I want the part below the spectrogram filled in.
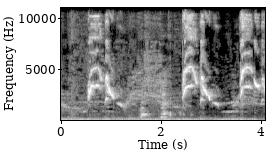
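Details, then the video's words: White-rumped shama from Medan, singing persistently with sharp 'tembakan' bursts: three loud high whistled phrases with sliding notes, separated by quiet pauses and a few soft lower notes. "murai batu Medan, super ngotot keluarin semua tembakan tajam?!!"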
